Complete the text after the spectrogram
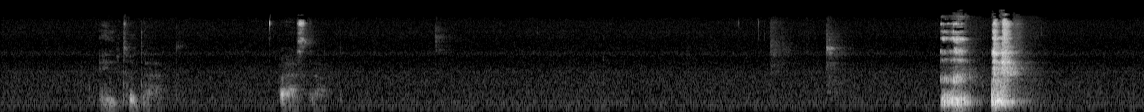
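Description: A middle-aged man speaks briefly and calmly nearby, with long pauses.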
